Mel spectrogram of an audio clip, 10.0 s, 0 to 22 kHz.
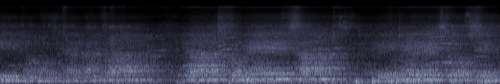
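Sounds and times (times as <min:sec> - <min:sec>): low rumble of crowd noise: 0:00.0 - 0:10.0
many voices singing a hymn: 0:00.0 - 0:10.0.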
